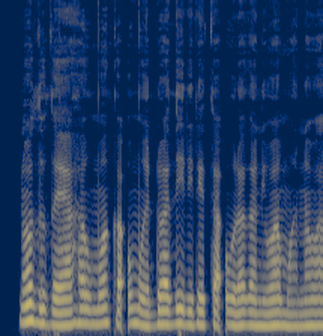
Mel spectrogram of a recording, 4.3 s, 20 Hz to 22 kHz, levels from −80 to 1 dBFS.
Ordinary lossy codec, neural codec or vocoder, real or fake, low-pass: none; vocoder, 44.1 kHz, 128 mel bands every 512 samples, BigVGAN v2; fake; none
